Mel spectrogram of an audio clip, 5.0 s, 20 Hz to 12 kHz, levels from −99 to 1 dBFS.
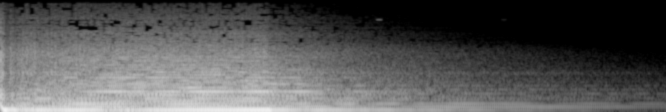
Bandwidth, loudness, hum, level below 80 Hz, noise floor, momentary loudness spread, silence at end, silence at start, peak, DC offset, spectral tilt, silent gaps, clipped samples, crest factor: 5.4 kHz; -15 LUFS; none; -16 dBFS; -57 dBFS; 19 LU; 1.75 s; 0 s; -2 dBFS; under 0.1%; -8.5 dB/octave; none; under 0.1%; 14 dB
